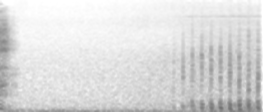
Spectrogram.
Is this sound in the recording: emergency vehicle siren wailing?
no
